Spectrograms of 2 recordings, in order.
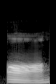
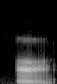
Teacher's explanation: the omicron, aw, will begin to sound a little bit more like a ah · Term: O-class vowels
